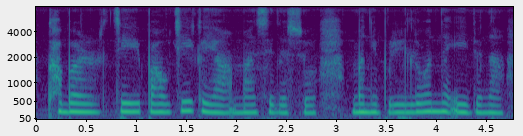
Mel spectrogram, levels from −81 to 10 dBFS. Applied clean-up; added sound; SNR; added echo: none; none; none; none.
